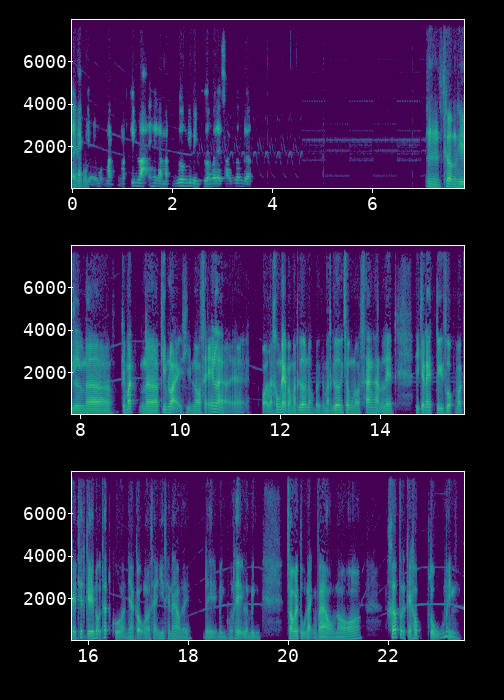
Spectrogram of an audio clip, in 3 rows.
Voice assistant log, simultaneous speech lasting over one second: none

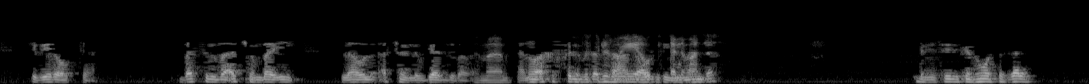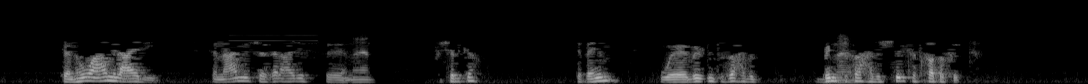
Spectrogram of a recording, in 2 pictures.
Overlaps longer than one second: present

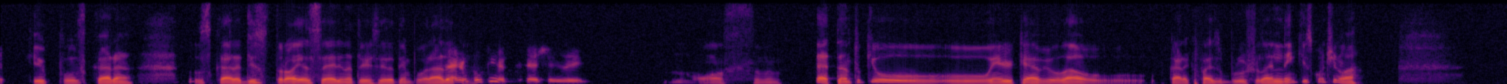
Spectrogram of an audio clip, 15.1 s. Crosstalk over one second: none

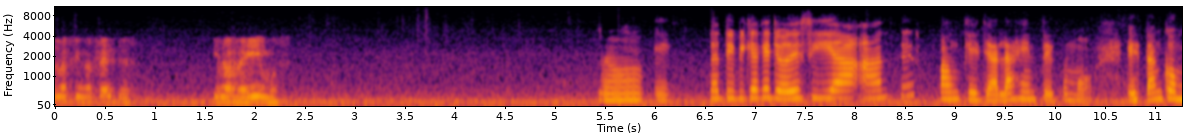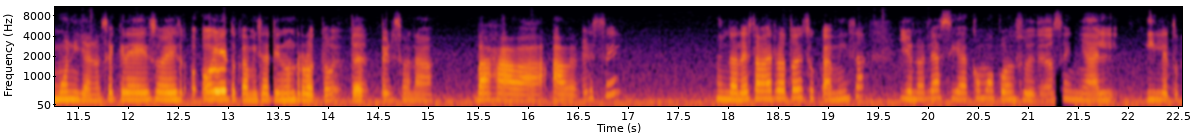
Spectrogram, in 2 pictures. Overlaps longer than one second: none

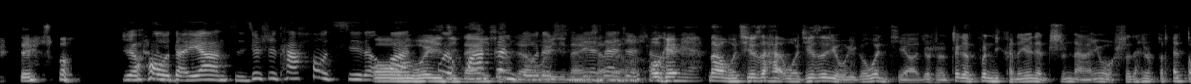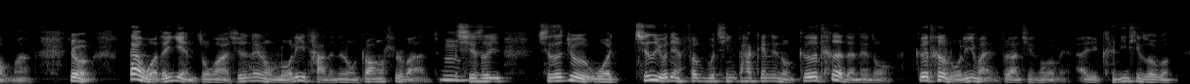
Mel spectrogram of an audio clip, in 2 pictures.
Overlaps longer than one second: present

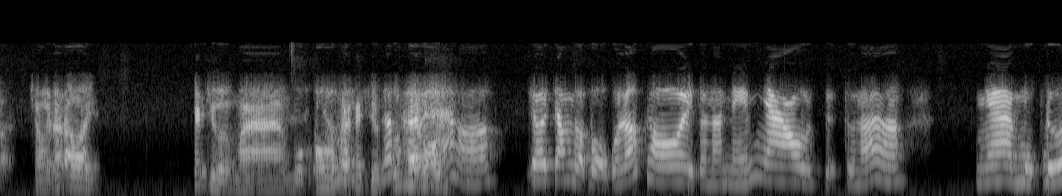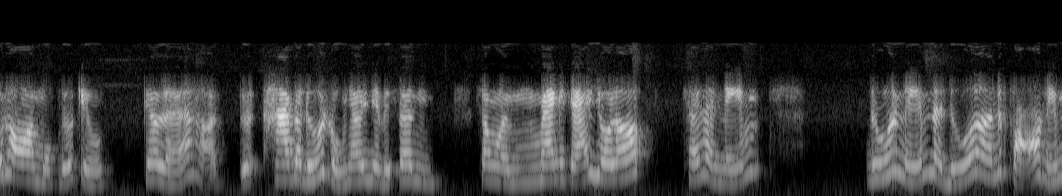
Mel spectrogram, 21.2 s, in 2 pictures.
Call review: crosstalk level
present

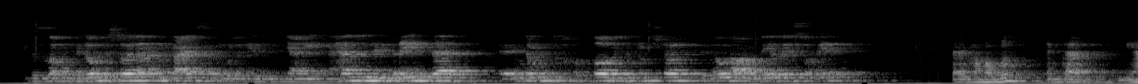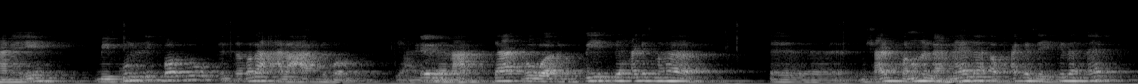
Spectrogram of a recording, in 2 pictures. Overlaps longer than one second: none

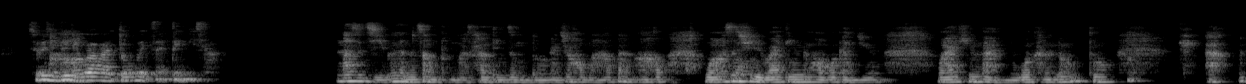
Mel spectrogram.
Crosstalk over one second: none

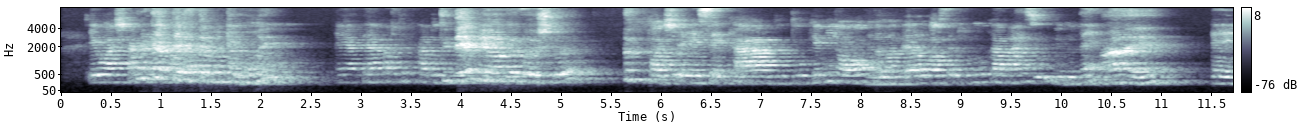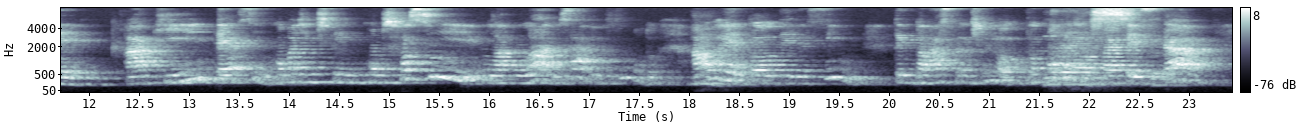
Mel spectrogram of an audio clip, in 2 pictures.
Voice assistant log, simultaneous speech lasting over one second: present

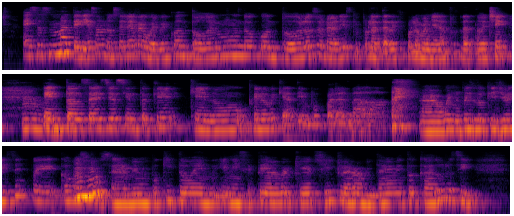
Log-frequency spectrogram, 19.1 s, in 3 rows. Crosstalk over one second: none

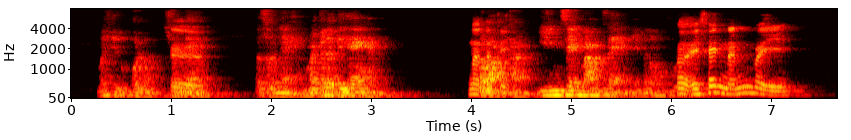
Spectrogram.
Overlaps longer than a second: none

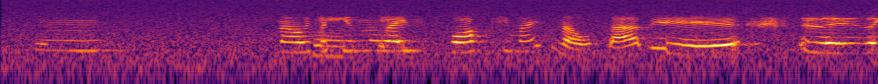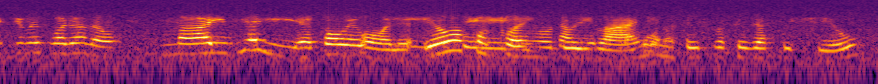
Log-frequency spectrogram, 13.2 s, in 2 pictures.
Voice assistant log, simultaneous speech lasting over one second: present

